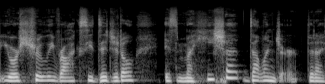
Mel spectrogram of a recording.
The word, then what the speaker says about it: Mahisha Dellinger: In the hot seat for Ladies Night with yours truly, Roxy Digital, is Mahisha Dellinger.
